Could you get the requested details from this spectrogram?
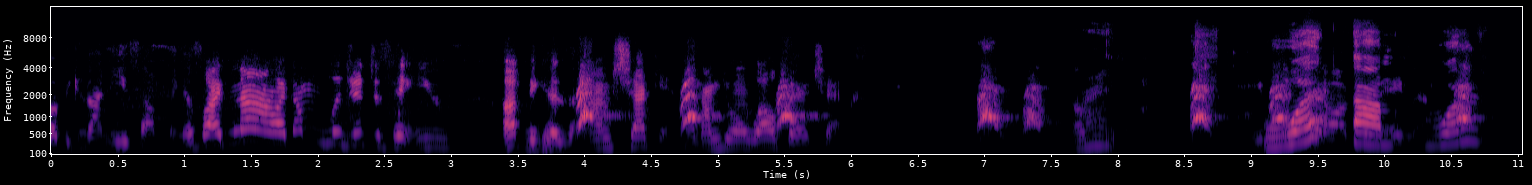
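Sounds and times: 
speech: 0.0s - 6.1s, 7.7s - 8.1s, 9.0s - 10.8s
dog barking and yipping with whiny howls: 4.0s - 5.8s, 7.0s - 7.6s, 8.5s - 9.8s.

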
